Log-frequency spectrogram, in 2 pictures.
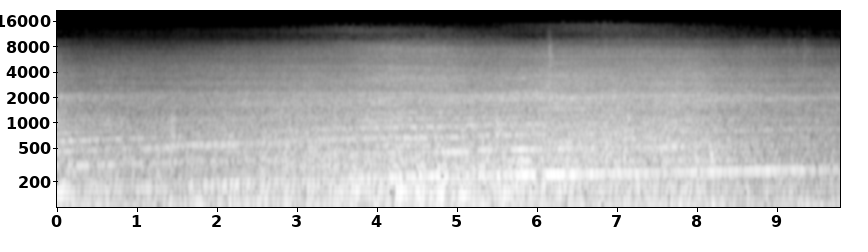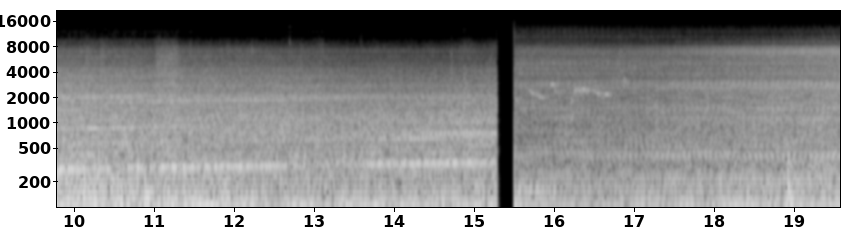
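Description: ScotRail electric multiple unit pulling away from the platform: rumble of wheels on the rails and a motor whine rising in pitch, both fading as it draws off. After a brief dropout about fifteen seconds in, a quieter rumble of another electric train running alongside the platform.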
